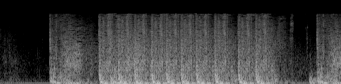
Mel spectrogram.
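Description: Gunfire from a Fortnite match, a fast run of loud, close shots that keeps going for several seconds with short breaks between bursts.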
